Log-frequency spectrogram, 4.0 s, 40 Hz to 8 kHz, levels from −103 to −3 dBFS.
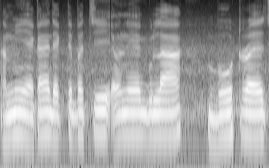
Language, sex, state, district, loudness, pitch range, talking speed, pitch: Bengali, male, Assam, Hailakandi, -14 LUFS, 110-115 Hz, 105 wpm, 115 Hz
